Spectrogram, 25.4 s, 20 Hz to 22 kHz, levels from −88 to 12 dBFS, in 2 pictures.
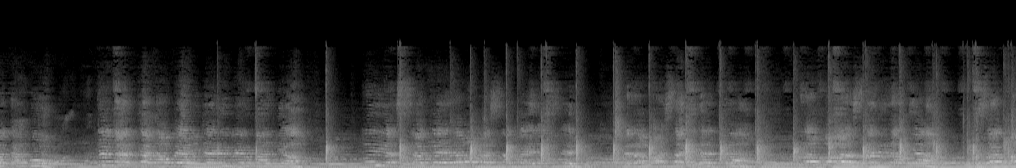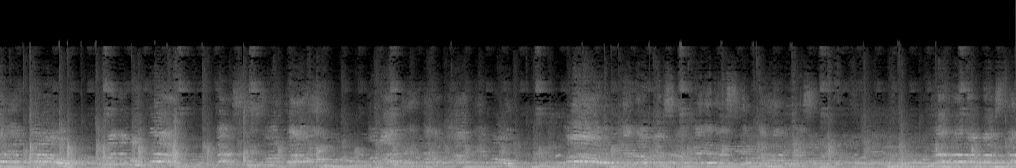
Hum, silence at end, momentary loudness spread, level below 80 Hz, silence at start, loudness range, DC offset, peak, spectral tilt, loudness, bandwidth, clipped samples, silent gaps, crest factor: none; 0 s; 7 LU; -40 dBFS; 0 s; 4 LU; under 0.1%; -4 dBFS; -5 dB/octave; -20 LUFS; 16.5 kHz; under 0.1%; none; 18 dB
